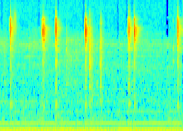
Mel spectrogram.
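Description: A handful of sharp computer clicks, about one every half second with some in quick pairs, from a mouse and keyboard used to drive the software. Under them runs a steady low electrical hum.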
